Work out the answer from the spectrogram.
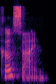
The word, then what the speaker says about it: cosine: of the hypotenuse is called the cosine ratio, pronounced cosine.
